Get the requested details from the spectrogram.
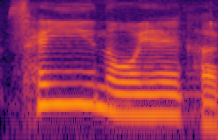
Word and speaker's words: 세이노: 그러니까 세이노가 원래 발음은 이렇게 하면 안 되고 세이노, 그러니까 영어의 say 그리고 no.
